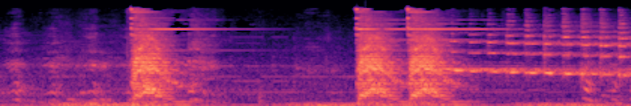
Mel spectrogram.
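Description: Experimental electronic music: two short, harsh noise hits about a second and a half apart, then a held electronic tone with many overtones that slowly slides down in pitch.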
